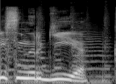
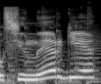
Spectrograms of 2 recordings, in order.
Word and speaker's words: синергия: Но все словари и ударения оказались непреклонны, а верным вариантом оказалась синергия. Синергия и только. Родом синергия из Греции. Этим и объясняется непривычное для нас ударение.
